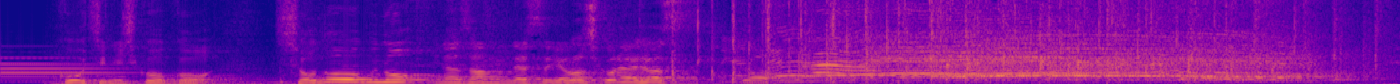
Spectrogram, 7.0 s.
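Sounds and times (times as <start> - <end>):
speech: 0.3 - 4.4
audience applause: 3.3 - 6.9.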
